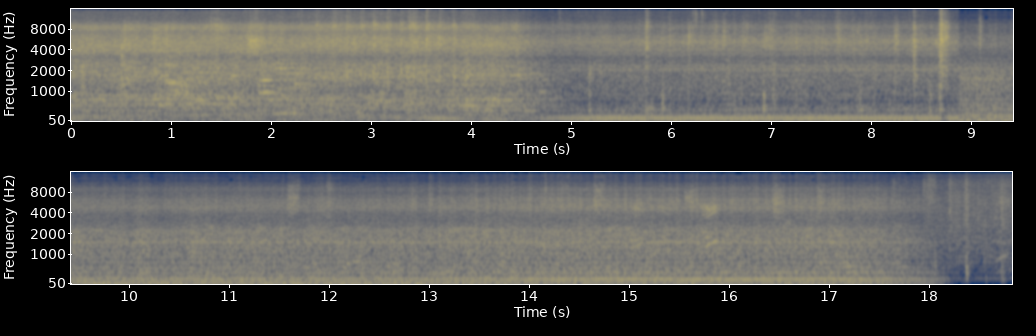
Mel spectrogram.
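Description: Busy airport-terminal chatter for the first few seconds, then loud, steady airliner cabin noise: jet engine drone with a constant low hum, which shifts slightly higher at a cut about nine seconds in.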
